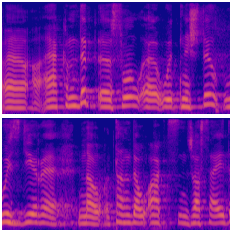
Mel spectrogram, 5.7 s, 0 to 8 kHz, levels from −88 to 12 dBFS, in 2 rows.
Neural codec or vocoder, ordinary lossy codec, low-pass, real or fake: codec, 16 kHz, 4 kbps, X-Codec, HuBERT features, trained on balanced general audio; none; none; fake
